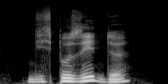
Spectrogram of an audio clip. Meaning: 1. to organize, to arrange, to distribute in a certain fashion 2. to prepare (something) for an occasion, to incline (someone) towards 3. to prepare oneself for, to be about to
- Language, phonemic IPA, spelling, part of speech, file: French, /dis.po.ze/, disposer, verb, Fr-disposer.ogg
